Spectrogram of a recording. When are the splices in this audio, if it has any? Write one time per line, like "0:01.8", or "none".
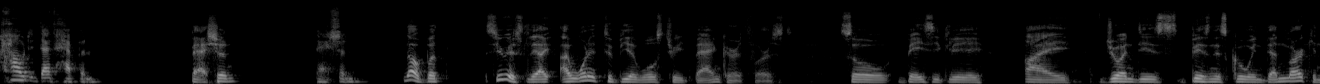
none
